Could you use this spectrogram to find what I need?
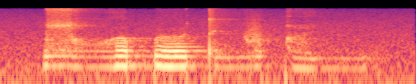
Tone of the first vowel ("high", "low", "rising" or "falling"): high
